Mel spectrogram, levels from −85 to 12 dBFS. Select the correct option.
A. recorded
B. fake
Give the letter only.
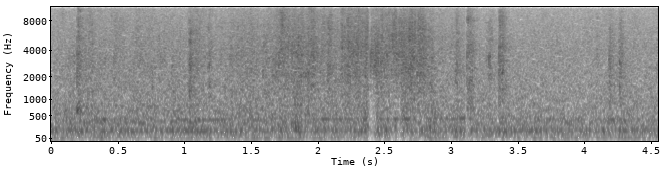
A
